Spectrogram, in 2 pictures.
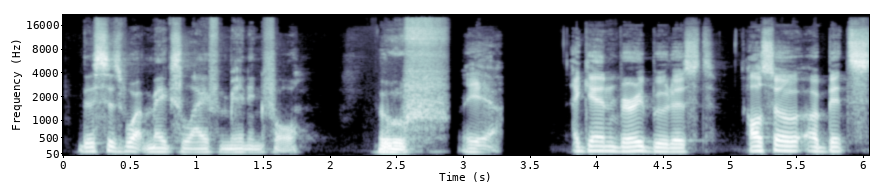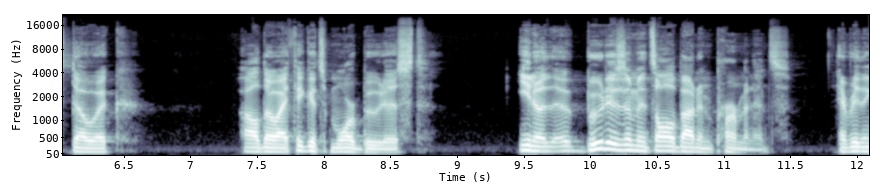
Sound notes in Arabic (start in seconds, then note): none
